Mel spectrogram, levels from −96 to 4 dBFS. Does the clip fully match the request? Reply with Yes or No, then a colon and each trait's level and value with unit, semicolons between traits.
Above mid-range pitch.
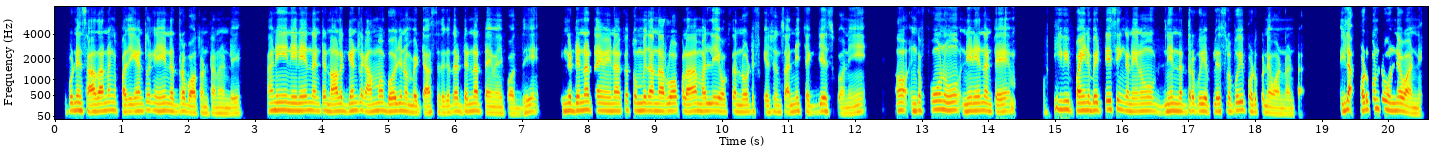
No: medium, 145 Hz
